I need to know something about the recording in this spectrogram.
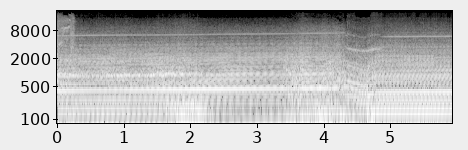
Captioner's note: supercharger whining, engine roaring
